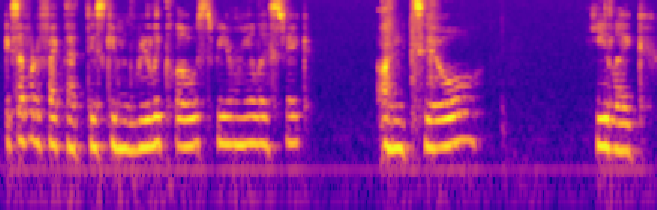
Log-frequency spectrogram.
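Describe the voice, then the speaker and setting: A woman's voice: on the low side, flat delivery, measured pace, dark tone. A young Dutch woman giving a casual, blunt book review in English with a Dutch accent. She swears freely and often drops into a whisper. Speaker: book vlogger.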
